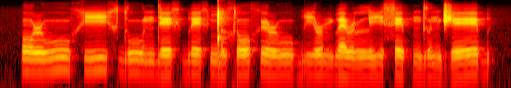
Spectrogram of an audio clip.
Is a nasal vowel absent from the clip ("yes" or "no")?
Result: yes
